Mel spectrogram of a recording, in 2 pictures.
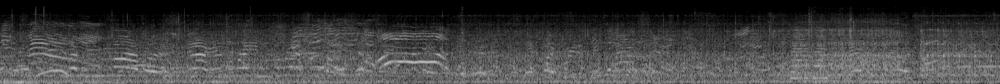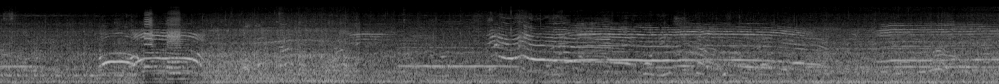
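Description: A fire truck's engine rumbles as it creeps slowly past.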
